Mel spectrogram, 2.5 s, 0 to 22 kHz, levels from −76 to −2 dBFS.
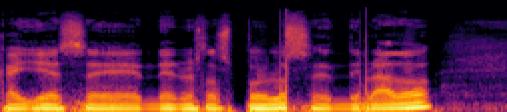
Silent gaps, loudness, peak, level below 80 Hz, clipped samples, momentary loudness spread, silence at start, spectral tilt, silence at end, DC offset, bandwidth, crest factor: none; -15 LUFS; 0 dBFS; -30 dBFS; under 0.1%; 5 LU; 0 s; -7 dB/octave; 0.4 s; under 0.1%; 12 kHz; 14 dB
